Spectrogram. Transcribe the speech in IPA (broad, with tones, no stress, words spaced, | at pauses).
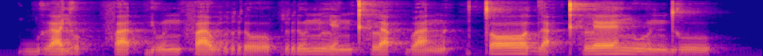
bɯ˦˥a̯jo˦˥k̚ fa˨˩t̚ju˧n fa˦˥wroː˩˦pru˥˩n le˦˥nkʰla˦˥p̚ba˧n | tɔː˥˩da˨˩ʔkʰlɛː˥˩n wu˧nduː˧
